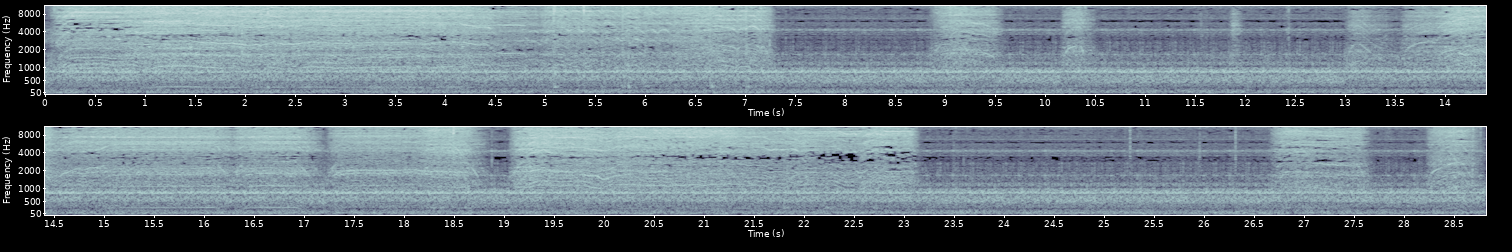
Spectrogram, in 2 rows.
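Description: HuiNa 1593 RC excavator's electric motors and gearboxes whining steadily as it swings its upper body and works its boom, with a higher, rougher gear whine that cuts in and out every few seconds as different functions run.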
